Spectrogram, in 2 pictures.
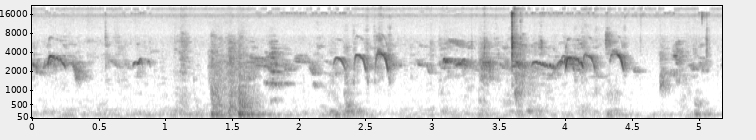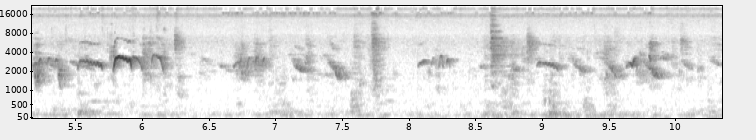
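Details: Several domestic bronze turkey poults around a basin of ornamental plants utter a steady run of high chirps, some rising or bent, alongside louder low thuds, flapping and scuffling noises.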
